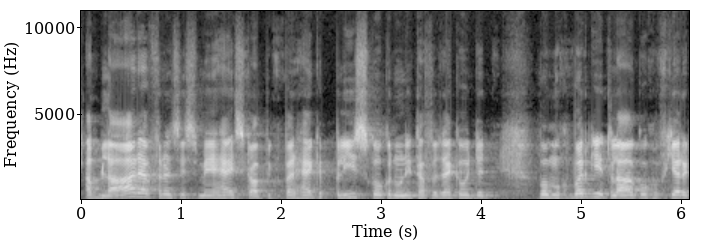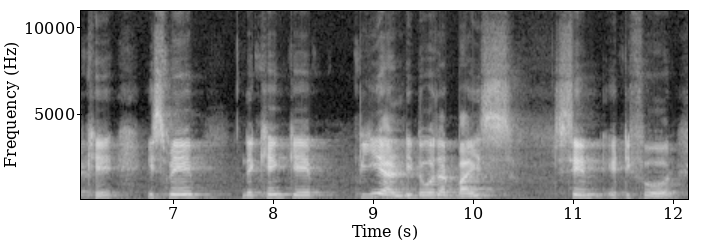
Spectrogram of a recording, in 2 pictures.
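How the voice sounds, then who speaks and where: A man with a Pakistani accent gives an informal law lecture, explaining points haltingly and repetitively while mixing in English legal terms. His voice is a little high with fairly even intonation, and the audio is dull and lo-fi.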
